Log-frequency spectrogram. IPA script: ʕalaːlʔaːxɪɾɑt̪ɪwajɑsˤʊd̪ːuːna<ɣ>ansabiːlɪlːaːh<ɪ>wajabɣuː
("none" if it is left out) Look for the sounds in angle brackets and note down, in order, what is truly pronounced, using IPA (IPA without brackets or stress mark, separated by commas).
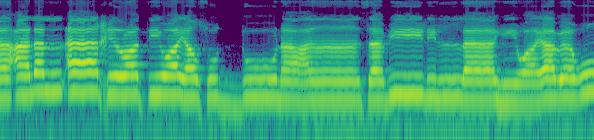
ʕ, ɪ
